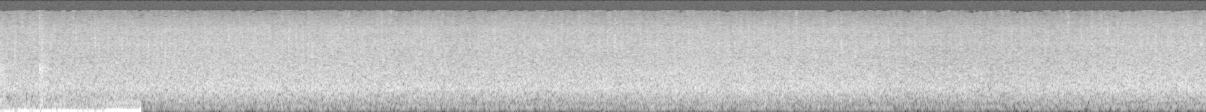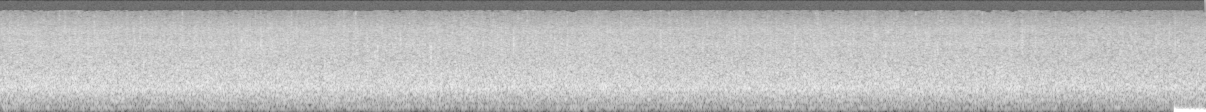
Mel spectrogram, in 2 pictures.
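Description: Steady rain falling in a continuous, even hiss, heavy in the upper range with little low rumble, holding at a constant level throughout with no voices.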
